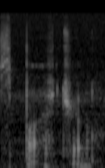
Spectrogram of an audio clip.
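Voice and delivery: soft unvoiced whisper of the phrase; hushed, secret whisper. Shown as a demonstration. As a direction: breathe it out with no voice.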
